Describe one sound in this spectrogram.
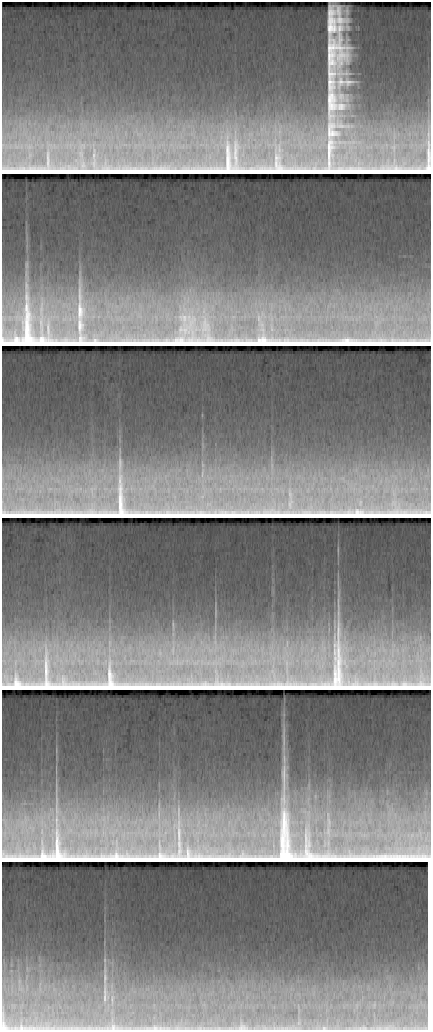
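A plastic bottle crinkles and taps as hands handle it.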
